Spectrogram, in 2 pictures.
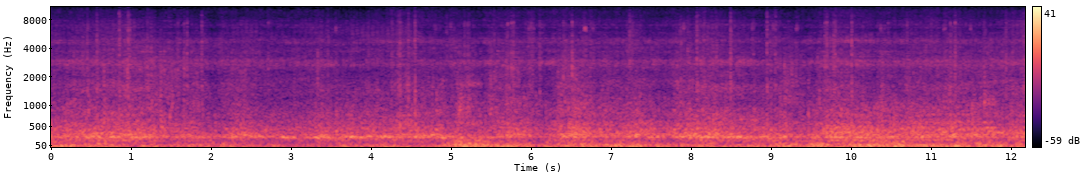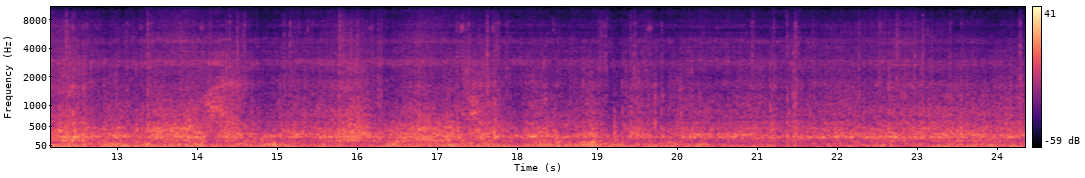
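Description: Commencal Meta TR full-suspension mountain bike rolling fast down a dirt forest trail: steady rumble of the tyres on the dirt, with scattered knocks and rattles as the bike goes over bumps.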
